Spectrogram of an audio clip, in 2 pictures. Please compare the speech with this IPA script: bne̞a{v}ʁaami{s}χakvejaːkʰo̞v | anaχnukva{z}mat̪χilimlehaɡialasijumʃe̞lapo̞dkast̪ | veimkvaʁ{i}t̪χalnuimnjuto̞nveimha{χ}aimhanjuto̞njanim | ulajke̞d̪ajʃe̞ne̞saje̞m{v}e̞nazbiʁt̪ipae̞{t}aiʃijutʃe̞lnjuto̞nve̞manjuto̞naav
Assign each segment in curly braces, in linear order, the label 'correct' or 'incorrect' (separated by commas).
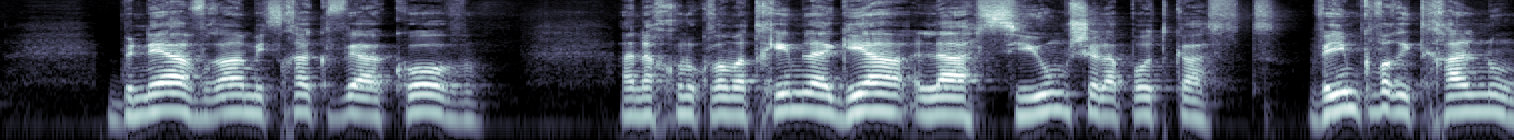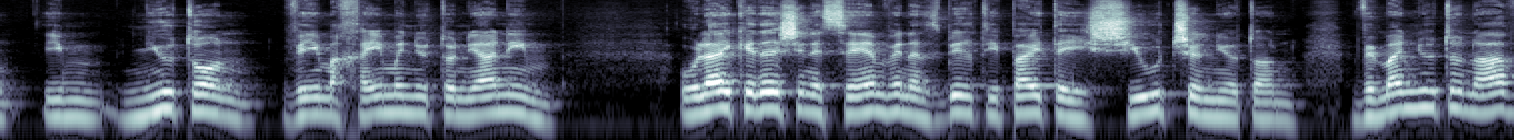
correct, incorrect, incorrect, correct, correct, correct, correct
